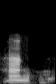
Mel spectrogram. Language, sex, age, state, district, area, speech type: Odia, male, 60+, Odisha, Gajapati, rural, conversation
